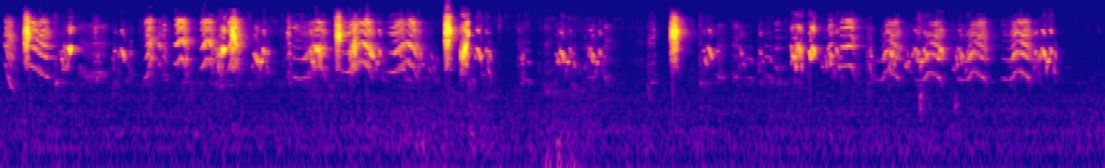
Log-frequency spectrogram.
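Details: Indian ringneck parrot kept as a pet, calling loudly: rough, grating screeches and chattering squawks in irregular bursts, several sharp shrieks standing out, with a steady low hum underneath.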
